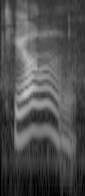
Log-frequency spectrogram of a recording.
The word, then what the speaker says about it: Tiang: So in Hokkien dialect, is pronounced as Tiang. Oh, That's why our surname is Tiang.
